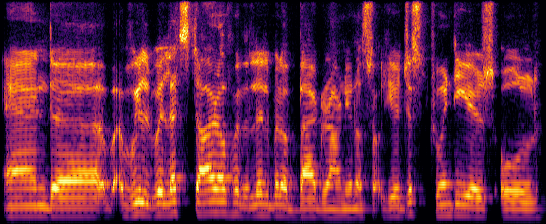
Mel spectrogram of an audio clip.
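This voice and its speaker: A man's voice: mid-range voice, fairly even intonation, normal speed, warm tone. A middle-aged man hosting an interview, talking with enthusiasm and rambling through many filler phrases. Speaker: podcast host. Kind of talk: casual interview chat.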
